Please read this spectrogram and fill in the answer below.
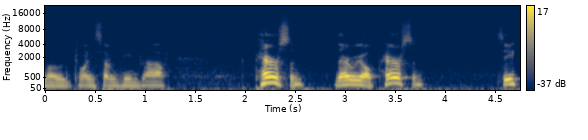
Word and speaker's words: Persson: Persson.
